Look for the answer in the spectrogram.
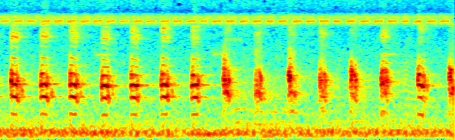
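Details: Lure call of a red-headed lovebird, recorded for luring birds: clipped, raspy chattering notes given in an even series of about two a second, with a steady high-pitched electronic whine behind.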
